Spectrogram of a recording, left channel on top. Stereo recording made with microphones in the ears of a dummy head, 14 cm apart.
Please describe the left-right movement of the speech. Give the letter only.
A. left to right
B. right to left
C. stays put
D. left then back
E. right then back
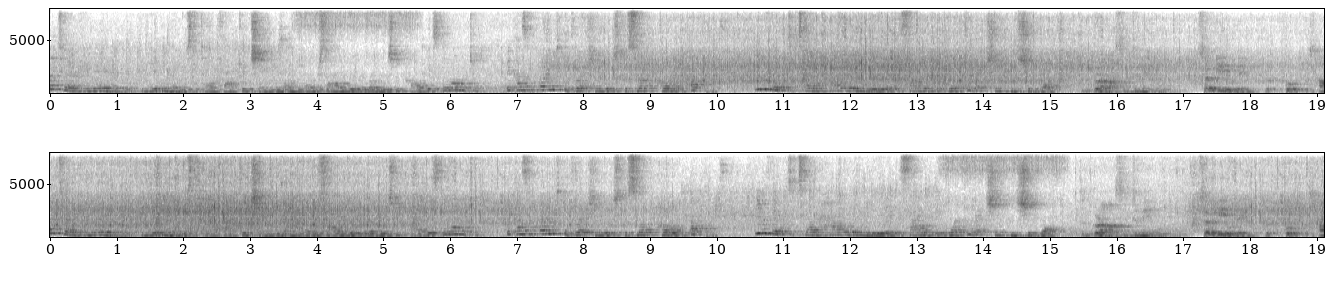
C.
